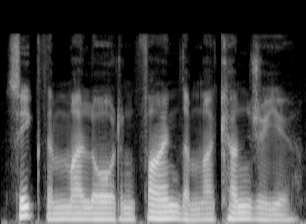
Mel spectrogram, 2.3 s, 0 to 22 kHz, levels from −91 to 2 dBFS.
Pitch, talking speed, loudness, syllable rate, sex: 105 Hz, 260 wpm, -17 LUFS, 5.6 syllables/s, male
